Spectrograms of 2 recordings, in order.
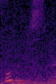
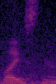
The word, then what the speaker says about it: Leisner: you had it right. It is Leisner. A lot of times it's Leisner that comes out.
